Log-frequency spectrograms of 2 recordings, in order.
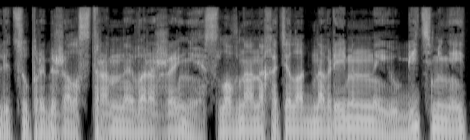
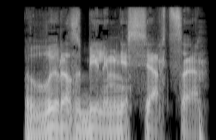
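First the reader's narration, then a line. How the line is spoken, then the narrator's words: Stern barking. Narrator (Russian): строго рявкнул я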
